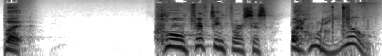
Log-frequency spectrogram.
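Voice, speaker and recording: A middle-aged man preaching a sermon as pastor, swinging from quiet asides to shouted calls. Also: sits high, big pitch swings, takes it slowly, vocal fry, long reverb tail, a little hiss or hum.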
